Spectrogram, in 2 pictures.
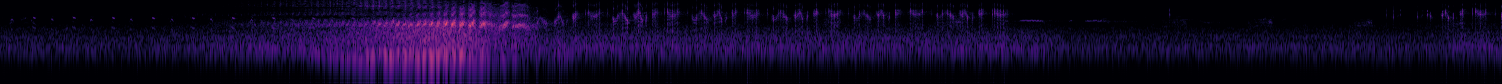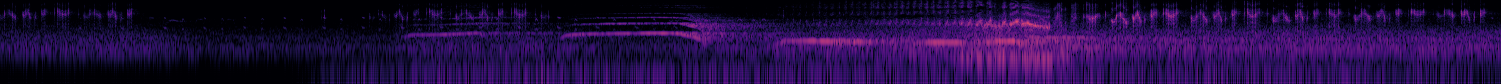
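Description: Night-time outdoor soundscape of birds calling: a run of short pitched calls in the second half over a dense, rapid ticking, with two loud swells of noise, one about four seconds in and one near the end.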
